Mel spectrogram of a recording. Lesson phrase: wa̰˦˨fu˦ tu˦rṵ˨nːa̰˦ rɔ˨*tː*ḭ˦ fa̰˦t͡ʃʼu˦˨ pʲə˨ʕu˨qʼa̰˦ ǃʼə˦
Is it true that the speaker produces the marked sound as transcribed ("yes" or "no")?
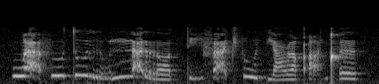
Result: yes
